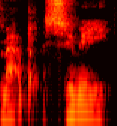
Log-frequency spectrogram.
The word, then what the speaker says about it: Mapsui: So, instead, I've decided to use um an open source option, which is called um maps or maps ueIe, it looks like, but they say it should be pronounced maps.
